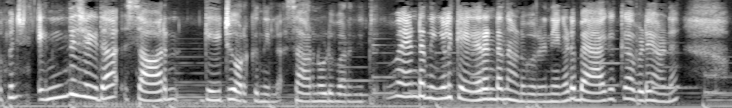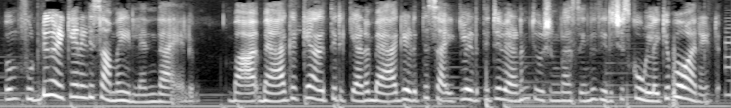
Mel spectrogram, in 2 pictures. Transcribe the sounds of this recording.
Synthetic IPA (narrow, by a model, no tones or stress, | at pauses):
ɐpːɐe̞nd̪ɨt͡ɕe̞jt̪asaːrn | ɡe̞jtːɨorɐkːunːilːɐ̰saːrno̞ːɽɨpɐrɐɲːiʈːɨʋe̞ːɳɖɐniŋːɐɭke̞ːrɐɳɖenːaːɳɨpɐrɐjunːɲeŋːɐɽebaːɡokːeɐʋiɽe̞jaːɳɨ | ɐpːɐmfuɖːɨkɐɻikʲːaːniʈɨsɐmɐjɐmilːɐe̞nd̪aːja̰ːlum | babaːɡokːeɐɣɐt̪ːiɾikʲːaːɳɨbaːɡe̞ɽut̪ːɨsɐjkːile̞ɽut̪ːitːɨʋe̞ːɳɐmd̪uːʂɐŋkɭaːsend̪ɨt̪iɾit͡ɕːɨskuːɭile̞ːkːɨpo̞ːɣaːnaːjiʈːɨ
